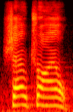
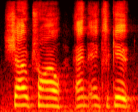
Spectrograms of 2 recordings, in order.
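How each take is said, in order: First: Very high squeaky cry; a tiny mob member yelling; shouting mouse. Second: Very high squeaky demand; third shouting mouse. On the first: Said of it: "shouted another voice". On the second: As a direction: egg the mob on. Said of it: "shouted a third". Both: Acted.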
